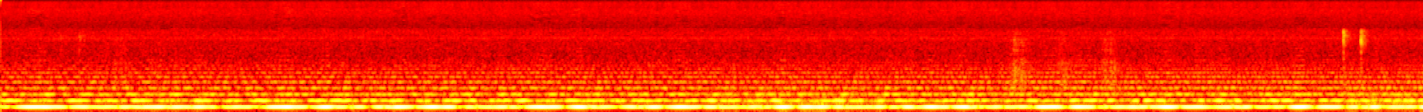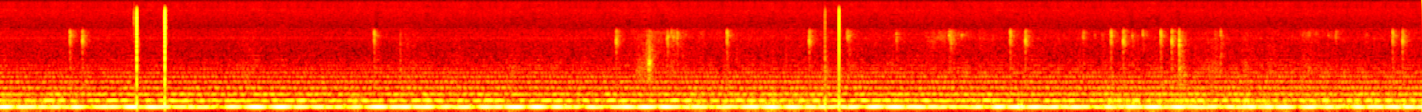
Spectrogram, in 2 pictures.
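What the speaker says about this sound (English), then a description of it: "That one is going up in pitch the whole time and the other one is not." A Stranger Things-style synth drone hums in a dark, sustained tone with steady overtones, holding a constant, even level for the whole stretch with no voices.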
